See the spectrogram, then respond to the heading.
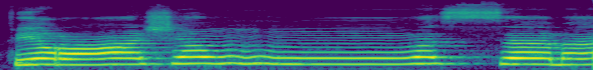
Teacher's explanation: ഫിറാശൻ വസ്സമാ, light ആക്കിയിട്ട് ഉച്ചരിക്കാൻ ശ്രദ്ധിക്കുക. നമ്മുടെ മേലെ മുൻപല്ലിൻ്റെ അറ്റം താഴെ ചുണ്ടിൻ്റെ ഉൾവശത്ത് വെച്ചിട്ട് ഉച്ചരിക്കുക · തെൻവീനിന് വാവിലേക്ക് ലയിപ്പിച്ച് ഒന്നയോട് കൂടി ഓതി കൊടുക്കുക കേട്ടോ. ഇവിടെ തെൻവീനെ ശ്രദ്ധിച്ചാൽ അറിയാം, ഒന്ന് കഴിഞ്ഞിട്ട് ഒന്ന് എന്നുള്ള രീതിയിലാണ് നിൽക്കുന്നത്, ഒരുമിച്ചല്ല. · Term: ഇദാം ബെഗുന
